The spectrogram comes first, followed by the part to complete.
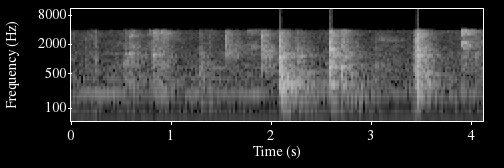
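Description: Three sharp knocks, roughly half a second to a second apart, over a low steady hum that fades out about a second in.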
